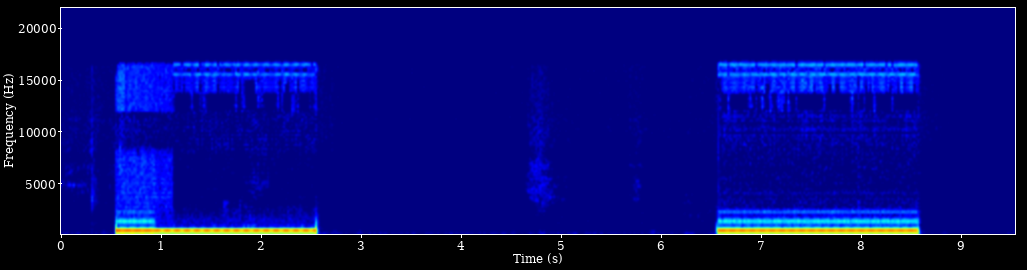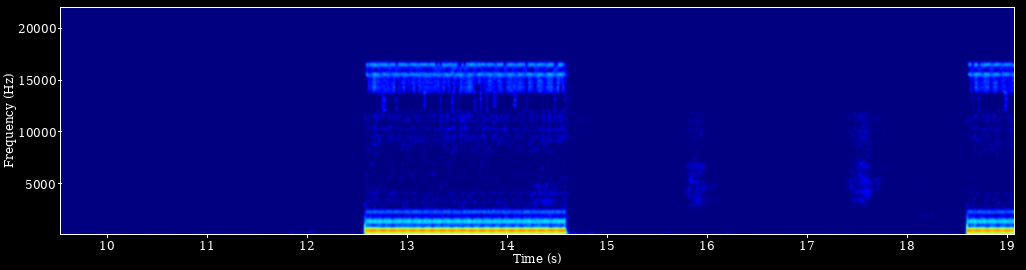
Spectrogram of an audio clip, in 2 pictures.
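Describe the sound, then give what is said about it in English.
A phone ringback tone repeats on the line, steady two-second rings separated by four-second silences, four rings in all with no one picking up. Clear and fairly loud, no voices. “He's not going to answer.”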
